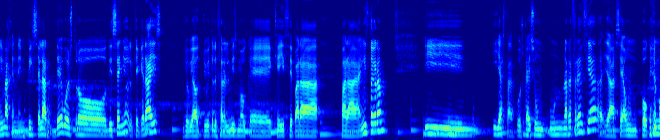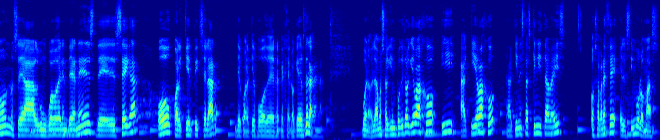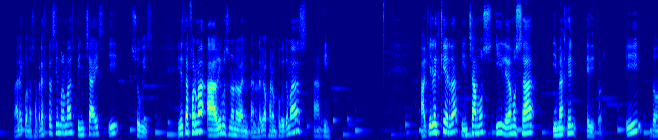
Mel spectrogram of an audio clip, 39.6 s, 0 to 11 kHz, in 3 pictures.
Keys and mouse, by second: 20.6-21.7 drag, 28.0-29.7 drag, 31.6 click, 32.9 click, 35.7-38.0 drag.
